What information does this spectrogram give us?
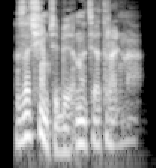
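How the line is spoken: Calm question. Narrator (Russian): спросил он еще раз спокойно

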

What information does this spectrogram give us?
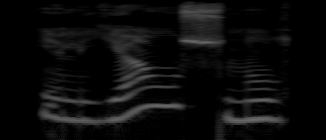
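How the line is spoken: Quiet. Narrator (Russian): тихо сказала Настя

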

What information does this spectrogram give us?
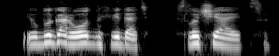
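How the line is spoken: Grumbling. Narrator (Russian): буркнула ей в ответ Хрычко

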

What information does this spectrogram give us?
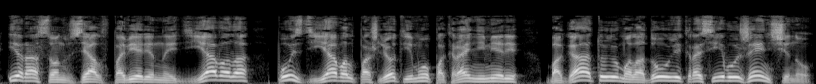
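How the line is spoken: Exclaiming. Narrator (Russian): воскликнул Юнг

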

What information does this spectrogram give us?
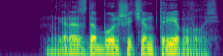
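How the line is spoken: Very angry reply. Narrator (Russian): ответил я очень сердито

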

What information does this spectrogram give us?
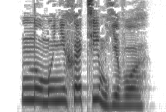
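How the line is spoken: Irritated snap. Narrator (Russian): Огрызнулась я, и мое раздражение немного усилилось

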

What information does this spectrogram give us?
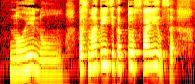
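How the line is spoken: Exclamation with hysterical laughter. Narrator (Russian): воскликнула я и истерически рассмеялась

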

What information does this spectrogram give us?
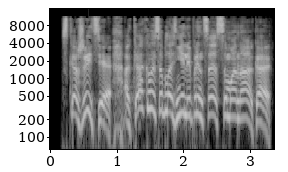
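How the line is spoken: Shouting from back of crowd. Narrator (Russian): кричал один из тех, кто из-за отвратительных физических данных не мог пробиться в первые ряды

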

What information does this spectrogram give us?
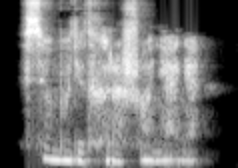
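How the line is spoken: Whisper. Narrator (Russian): зачем-то прошептала я

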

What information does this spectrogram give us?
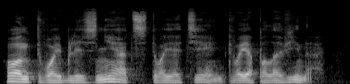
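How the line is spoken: Whisper. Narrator (Russian): прошептал ей другой голос

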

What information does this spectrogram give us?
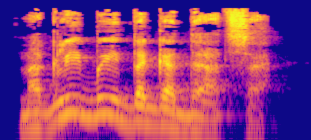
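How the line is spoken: Offended, then a snort. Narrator (Russian): с обидой сказал Убер и тут же хмыкнул

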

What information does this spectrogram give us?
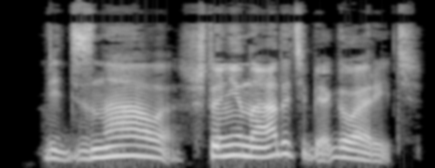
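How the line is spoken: Sighed. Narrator (Russian): вздохнула Мэри

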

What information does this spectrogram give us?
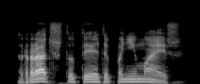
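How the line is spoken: Calm. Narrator (Russian): спокойно произнес Криол

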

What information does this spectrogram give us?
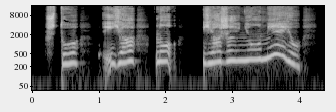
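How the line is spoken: Frightened mutter. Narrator (Russian): испуганно пробормотала Юки

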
